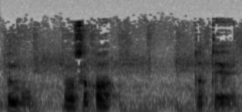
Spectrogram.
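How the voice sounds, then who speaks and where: A man's voice: deep voice, steady tone, measured pace, a little mellow, soft background music. A man from Hyogo with a Kansai accent, chatting casually on a podcast and explaining things in an easygoing way. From Hyogo, Japan. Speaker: podcast co-host. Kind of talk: casual chat.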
